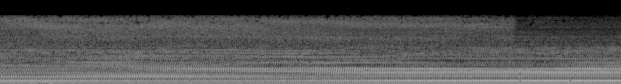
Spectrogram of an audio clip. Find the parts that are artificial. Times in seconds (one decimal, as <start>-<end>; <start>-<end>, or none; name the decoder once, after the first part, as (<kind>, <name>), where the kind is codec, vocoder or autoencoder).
none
